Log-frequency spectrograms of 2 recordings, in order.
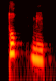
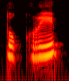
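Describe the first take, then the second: First: The middle consonants sound like k followed by n. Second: The middle consonants sound like k followed by r. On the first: "magiging tuknip"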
